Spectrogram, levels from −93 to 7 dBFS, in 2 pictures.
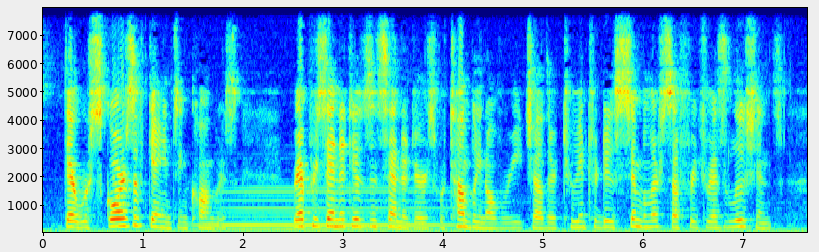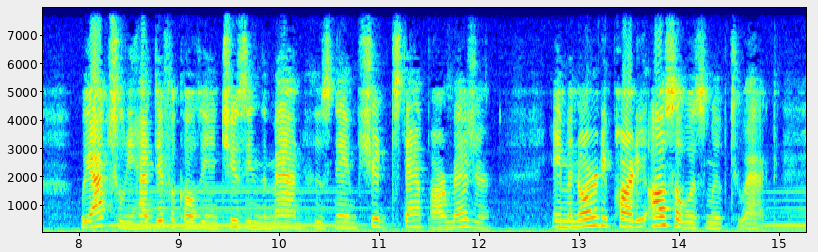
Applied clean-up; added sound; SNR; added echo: none; Bowed string instrument; 17 dB; none.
